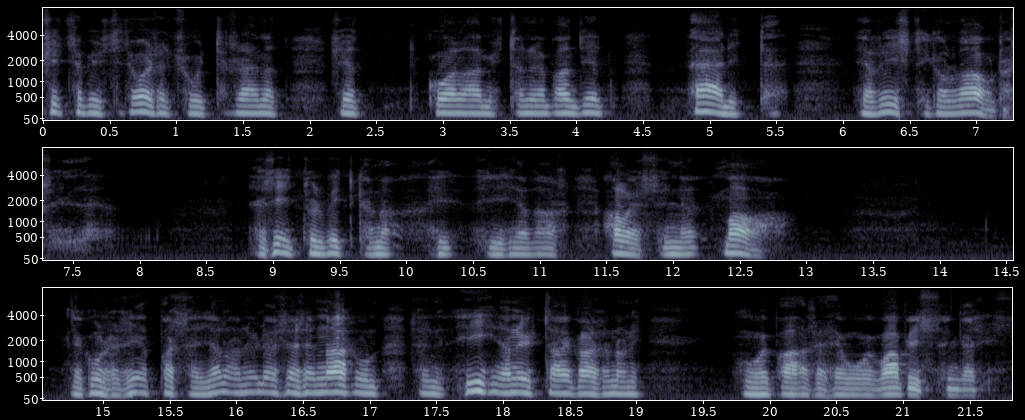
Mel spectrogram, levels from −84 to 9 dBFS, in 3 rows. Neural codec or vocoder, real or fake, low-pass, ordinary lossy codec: none; real; none; none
